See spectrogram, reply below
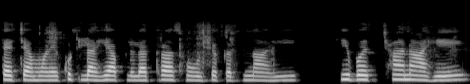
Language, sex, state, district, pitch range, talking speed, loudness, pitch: Marathi, female, Maharashtra, Pune, 195-215 Hz, 140 wpm, -18 LUFS, 205 Hz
